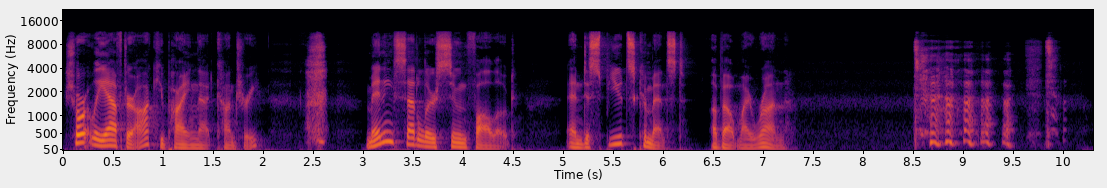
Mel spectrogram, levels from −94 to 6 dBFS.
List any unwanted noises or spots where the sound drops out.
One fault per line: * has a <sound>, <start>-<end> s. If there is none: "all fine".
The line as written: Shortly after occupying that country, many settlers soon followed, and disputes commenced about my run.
* has a breath, 2.4-2.7 s
* has a laugh, 8.5-10.0 s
